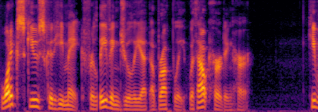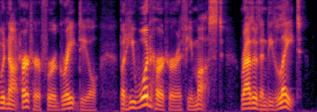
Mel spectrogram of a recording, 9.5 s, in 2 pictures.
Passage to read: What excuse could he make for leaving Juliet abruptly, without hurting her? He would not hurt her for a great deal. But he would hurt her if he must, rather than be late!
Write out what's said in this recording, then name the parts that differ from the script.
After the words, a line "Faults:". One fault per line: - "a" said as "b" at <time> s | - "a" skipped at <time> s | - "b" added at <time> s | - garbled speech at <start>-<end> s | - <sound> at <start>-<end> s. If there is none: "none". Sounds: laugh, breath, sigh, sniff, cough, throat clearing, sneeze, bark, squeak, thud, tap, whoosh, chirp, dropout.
What excuse could he make for leaving Juliet abruptly, without hurting her? He would not hurt her for a great deal. But he would hurt her if he must, rather than be late!
Faults:
- dropout at 1.4-1.5 s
